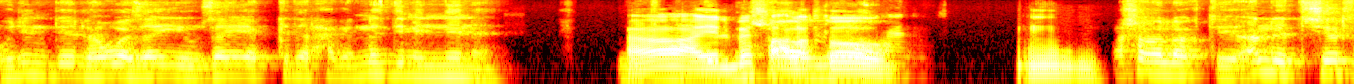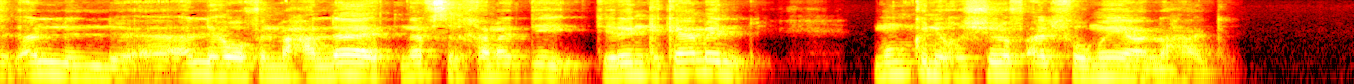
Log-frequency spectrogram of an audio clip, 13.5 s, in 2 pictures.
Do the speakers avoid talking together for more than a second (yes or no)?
no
